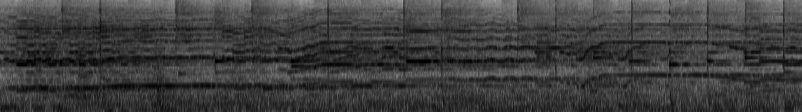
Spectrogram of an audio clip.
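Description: Physically modelled electric guitar from the GeoShred app, played on a touchscreen: a lead line of sustained notes with smooth pitch slides up and down between them.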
